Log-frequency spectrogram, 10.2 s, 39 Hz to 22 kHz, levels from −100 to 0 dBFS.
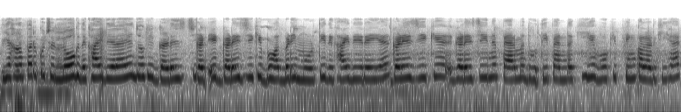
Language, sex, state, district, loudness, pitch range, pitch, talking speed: Hindi, female, Uttarakhand, Tehri Garhwal, -17 LUFS, 250-280 Hz, 260 Hz, 215 wpm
